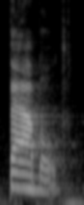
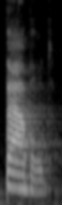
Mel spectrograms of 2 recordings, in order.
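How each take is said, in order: First: The word is said at a slow pace. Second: The word is said at a quicker pace.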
